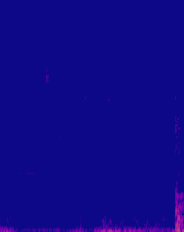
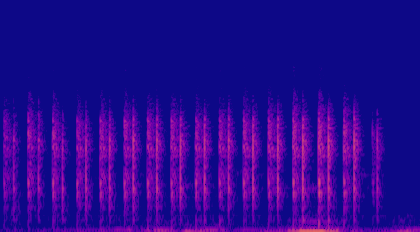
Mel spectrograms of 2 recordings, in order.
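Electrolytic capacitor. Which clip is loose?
The second.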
